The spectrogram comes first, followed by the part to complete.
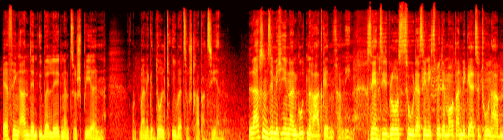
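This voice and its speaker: An actor playing a hard-boiled, short-tempered Cuban police detective who also narrates a German radio crime drama in a dry, sardonic way. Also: male voice, medium pitch, slight background noise, lightly acted. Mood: angry, irritated. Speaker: detective and first-person narrator.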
